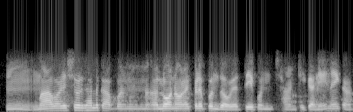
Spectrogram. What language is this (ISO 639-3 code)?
mar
